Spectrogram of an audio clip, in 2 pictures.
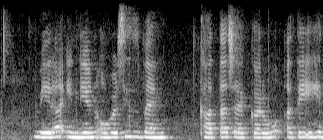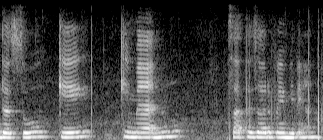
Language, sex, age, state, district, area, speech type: Punjabi, female, 18-30, Punjab, Rupnagar, rural, read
